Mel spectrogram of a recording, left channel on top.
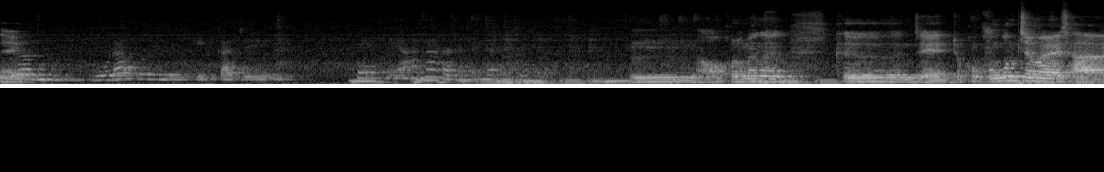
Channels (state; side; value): silent; right; digital silence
